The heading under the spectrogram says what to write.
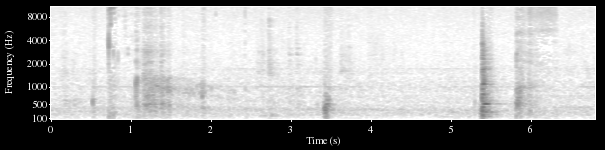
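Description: A speaker pauses mid-talk to take a drink of water: a handful of soft, irregular swallowing and mouth clicks separated by quiet pauses, with a slightly louder pair of gulps near the end and no talking.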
